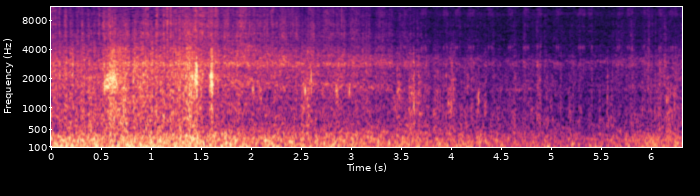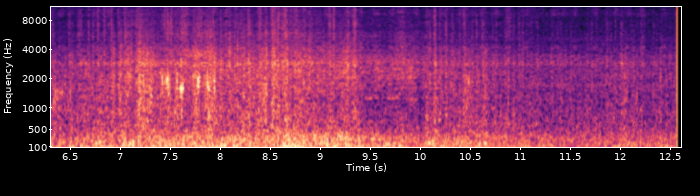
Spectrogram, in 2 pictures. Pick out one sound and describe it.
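Strong wind rushes and buffets loudly against a microphone.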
